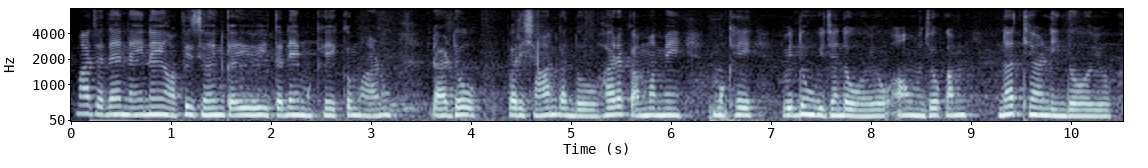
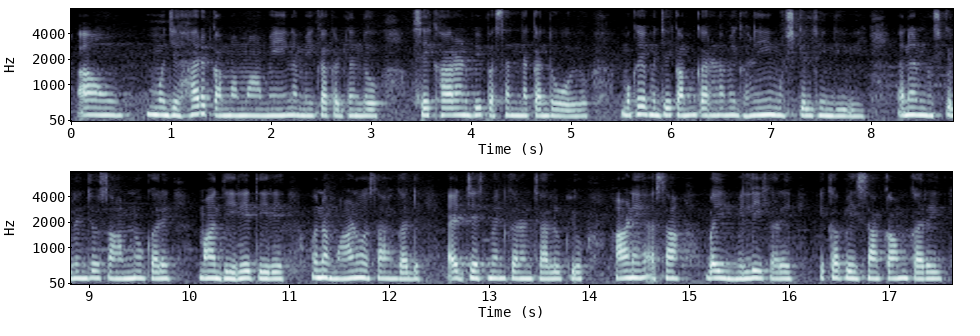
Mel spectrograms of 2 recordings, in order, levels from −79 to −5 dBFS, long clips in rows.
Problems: constant background noise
